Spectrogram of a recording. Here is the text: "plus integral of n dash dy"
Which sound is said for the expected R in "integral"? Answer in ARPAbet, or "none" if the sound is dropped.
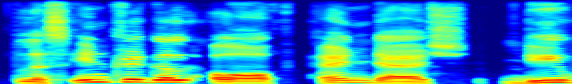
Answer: none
